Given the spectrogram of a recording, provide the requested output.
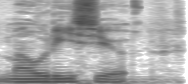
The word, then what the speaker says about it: Mauricio: Mauricio.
